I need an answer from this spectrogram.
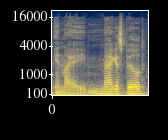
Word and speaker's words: Magus: I know, a lot of you think that Magus is the correct way to say it, but I think it just makes sense to have it sound like magic, whatever.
